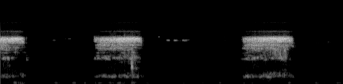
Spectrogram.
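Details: Owls at a nest at about 4:30 AM on April 4, 2012, during rabbit prey deliveries; three drawn-out, harsh hissing screeches, each about half a second, separated by roughly a second of quiet and a few faint ticks.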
